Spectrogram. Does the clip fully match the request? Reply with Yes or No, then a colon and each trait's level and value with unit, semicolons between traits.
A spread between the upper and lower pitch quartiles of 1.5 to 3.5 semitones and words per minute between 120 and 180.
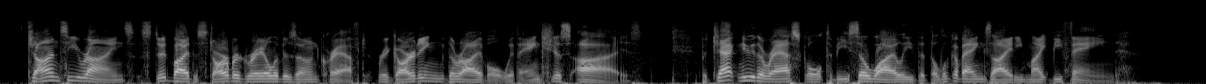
No: average, 4.1 semitones; average, 175 wpm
